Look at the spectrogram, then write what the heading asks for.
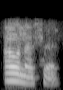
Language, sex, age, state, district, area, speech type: Telugu, female, 30-45, Andhra Pradesh, Krishna, urban, conversation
